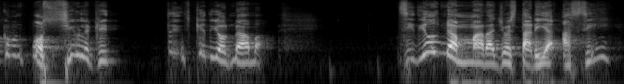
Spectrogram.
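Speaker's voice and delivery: high, loud outraged protest; shouting in protest. Retold or imitated. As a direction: yell it as an offended street man would. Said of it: "empezó a vociferar frente a todos".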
